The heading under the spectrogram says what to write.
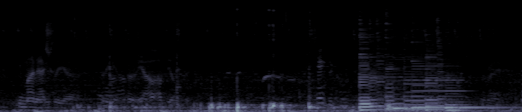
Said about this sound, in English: Bird mating thing going on back here somewhere. Get a little less bird in my monitor, please. We do have a bird's nest back there. It's supposed to be good luck.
